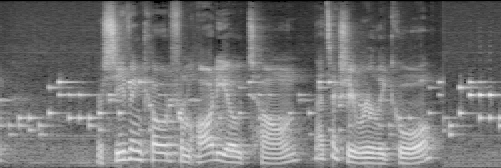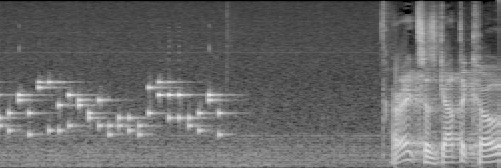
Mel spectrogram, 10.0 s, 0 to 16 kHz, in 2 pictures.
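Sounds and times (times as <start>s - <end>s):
fast short electronic beeps: 0.0s - 7.4s.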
